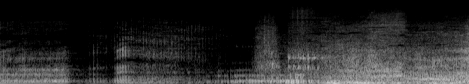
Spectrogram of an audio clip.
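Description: A bear's deep, rumbling roar swells and builds, used to defend territory and assert dominance.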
